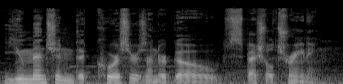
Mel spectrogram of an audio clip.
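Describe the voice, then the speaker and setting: A man's voice: sits low, measured pace, darkish tone, soft background music. A man playing a confident, inquisitive hero in a video game, direct and conversational. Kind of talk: scripted game dialogue.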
